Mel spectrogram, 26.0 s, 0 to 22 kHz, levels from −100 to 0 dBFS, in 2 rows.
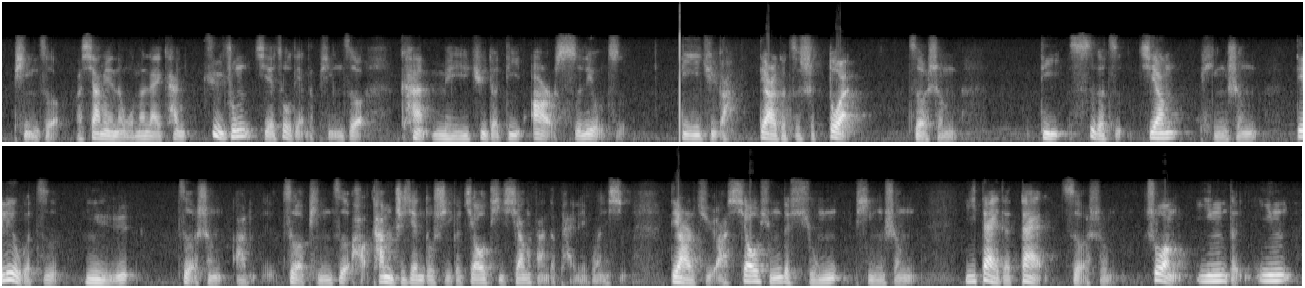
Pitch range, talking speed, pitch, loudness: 95-135 Hz, 220 characters per minute, 110 Hz, -20 LUFS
